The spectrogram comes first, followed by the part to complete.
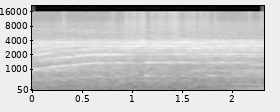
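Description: Live rock band music with the bass and drums dropped out, leaving one loud held note that dips and then slides upward in pitch.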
